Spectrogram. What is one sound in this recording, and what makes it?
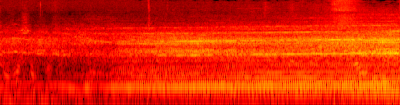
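A rally car engine approaches from a distance.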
